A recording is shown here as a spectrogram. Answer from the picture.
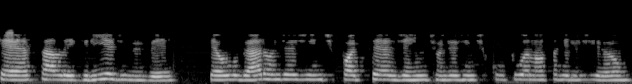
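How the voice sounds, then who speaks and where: The woman's fairly high voice keeps a monotone, flat intonation at a fairly quick pace. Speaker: podcast co-host. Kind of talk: podcast discussion. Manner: speaking softly, child asleep.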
